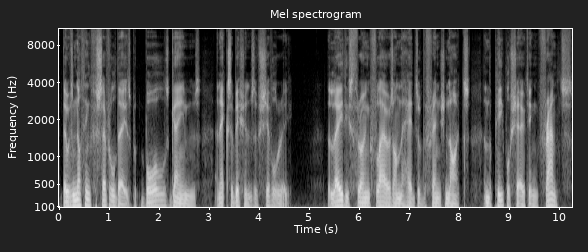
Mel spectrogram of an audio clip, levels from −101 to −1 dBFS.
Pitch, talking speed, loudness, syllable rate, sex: 90 Hz, 170 wpm, -22 LUFS, 5.2 syllables/s, male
